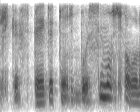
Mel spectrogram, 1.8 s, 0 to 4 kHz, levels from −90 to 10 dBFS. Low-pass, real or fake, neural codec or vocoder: 3.6 kHz; fake; autoencoder, 22.05 kHz, a latent of 192 numbers a frame, VITS, trained on one speaker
